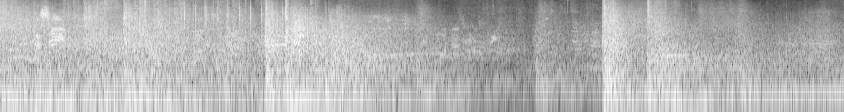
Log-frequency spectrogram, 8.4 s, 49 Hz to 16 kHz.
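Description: An M42 anti-tank gun fires at a Sherman tank in Company of Heroes 2, amid a loud continuous din of battle with repeated heavy shots and blasts, while a voice talks over it.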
